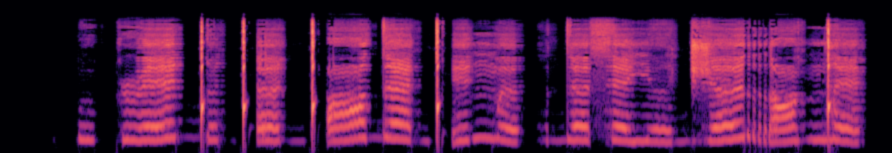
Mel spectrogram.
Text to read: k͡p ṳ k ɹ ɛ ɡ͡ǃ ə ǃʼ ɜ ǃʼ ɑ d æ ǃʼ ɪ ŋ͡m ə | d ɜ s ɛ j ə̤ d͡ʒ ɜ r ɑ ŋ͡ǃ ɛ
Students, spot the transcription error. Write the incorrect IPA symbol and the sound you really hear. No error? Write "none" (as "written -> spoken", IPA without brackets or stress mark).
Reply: none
